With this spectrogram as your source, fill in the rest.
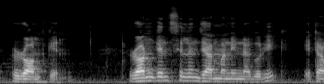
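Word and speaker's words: Röntgen: হ্যাঁ, ঠিকই শুনেছেন, ইংরেজি এবং জার্মান ভাষায় সঠিক উচ্চারণ হচ্ছে রনগেন।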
